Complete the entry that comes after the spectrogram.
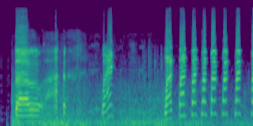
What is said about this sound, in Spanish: Ese es el pato, número tres.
